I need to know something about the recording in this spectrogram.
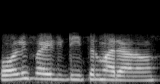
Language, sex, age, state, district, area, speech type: Malayalam, female, 18-30, Kerala, Wayanad, rural, conversation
